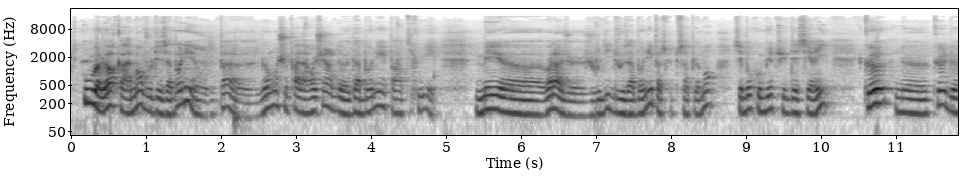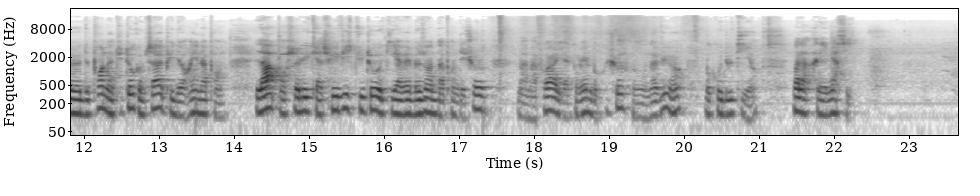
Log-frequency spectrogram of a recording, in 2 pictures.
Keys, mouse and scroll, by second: 1.6-2.0 scroll down 2, 2.2 scroll up 1, 3.2-5.5 middle drag, 5.5 scroll up 1, 7.1-10.1 middle drag.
